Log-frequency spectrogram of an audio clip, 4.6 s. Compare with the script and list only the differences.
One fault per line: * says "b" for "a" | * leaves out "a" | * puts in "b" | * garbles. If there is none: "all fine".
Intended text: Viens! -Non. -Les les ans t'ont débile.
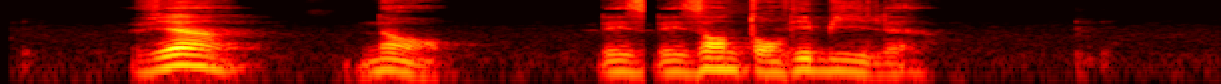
all fine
